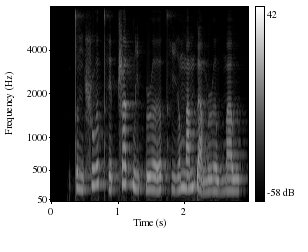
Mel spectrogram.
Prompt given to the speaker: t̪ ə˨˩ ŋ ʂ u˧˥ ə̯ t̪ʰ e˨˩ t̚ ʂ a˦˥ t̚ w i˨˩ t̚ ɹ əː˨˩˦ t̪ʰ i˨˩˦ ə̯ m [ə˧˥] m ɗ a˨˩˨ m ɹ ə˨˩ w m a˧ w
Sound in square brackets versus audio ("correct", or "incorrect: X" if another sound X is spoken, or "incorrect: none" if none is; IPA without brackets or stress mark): incorrect: a˧˥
